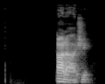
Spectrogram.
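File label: "Araxi", Sardinian word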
